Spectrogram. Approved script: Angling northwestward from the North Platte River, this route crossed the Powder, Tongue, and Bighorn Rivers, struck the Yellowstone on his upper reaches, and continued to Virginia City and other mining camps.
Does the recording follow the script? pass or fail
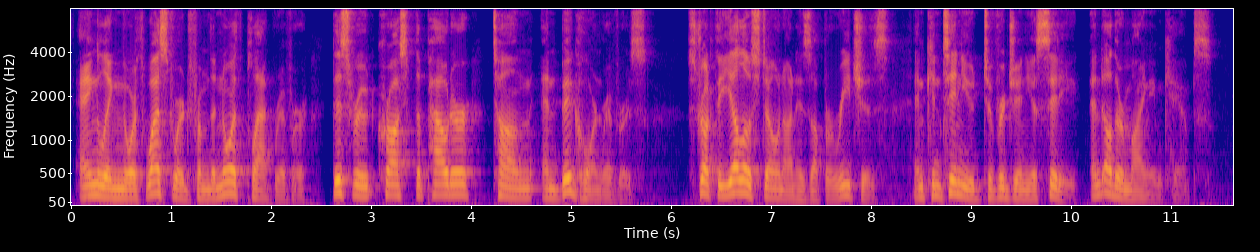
pass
